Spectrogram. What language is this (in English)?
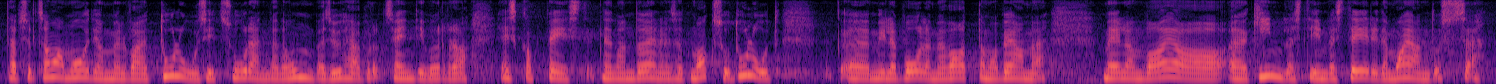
Estonian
